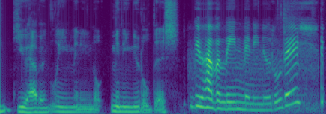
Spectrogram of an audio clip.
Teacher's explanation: Do you have a lean mini noodle And dish? just going straight from the D to the yod at the beginning of you. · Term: zero boundary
